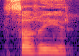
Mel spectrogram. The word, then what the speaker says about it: صغير: sin, which is like a regular S sound in English, but there is also sod, which is an emphatic S, as in the word صغير.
